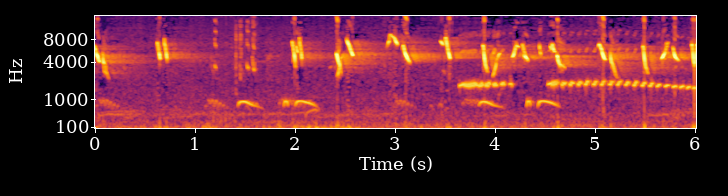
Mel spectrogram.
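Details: Saffron finch feeding at a bait spot: high slurred chirps grow busier over six seconds, joined by low arched whistles and two rapid mid-pitched trills near the end.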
